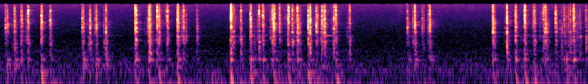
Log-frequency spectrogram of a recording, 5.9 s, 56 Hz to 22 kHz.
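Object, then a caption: Mechanical keyboard with PBT plastic keycaps. Fingertips type continuously on a full-size Ducky One 2 mechanical keyboard with a white case, MX Brown switches, and custom artisanal PBT plastic keycaps. Quick bursts of sharp, bright clacks with deep thocky bottoming-out sit over a low hum, broken by short pauses between runs of keystrokes.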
